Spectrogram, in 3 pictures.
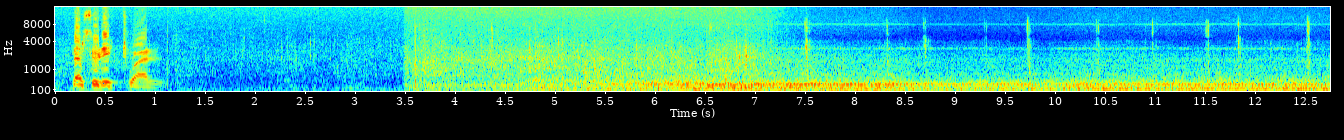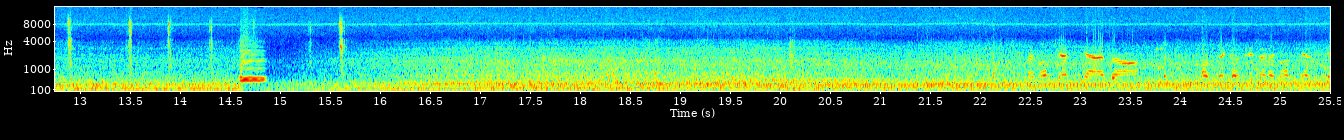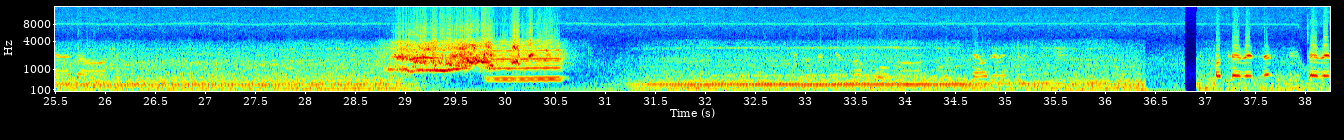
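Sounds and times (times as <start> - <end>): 
loud steady rumble of city traffic: 0.0 - 38.2
speech: 0.2 - 1.2
car horn blaring: 14.6 - 15.0, 29.3 - 30.8.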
